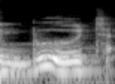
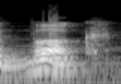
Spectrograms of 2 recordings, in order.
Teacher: your muscle is more tense when you say boot. When you say book, your muscle is more lax. It means it's more relaxed.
